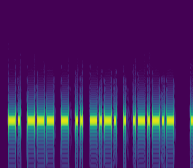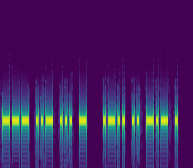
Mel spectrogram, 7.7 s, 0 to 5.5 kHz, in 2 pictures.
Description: Morse code, heard as a keyed tone, about 25 wpm, 600 Hz. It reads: NOTICE. JUST LIKE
